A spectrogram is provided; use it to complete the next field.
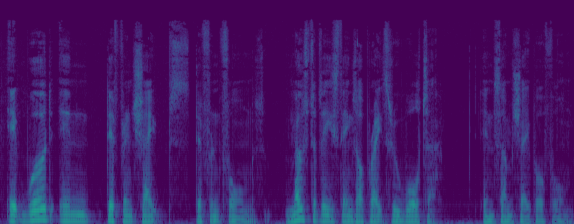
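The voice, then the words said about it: London English accent. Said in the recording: “you can tell by my accent that that's a city I have some attachment to”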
